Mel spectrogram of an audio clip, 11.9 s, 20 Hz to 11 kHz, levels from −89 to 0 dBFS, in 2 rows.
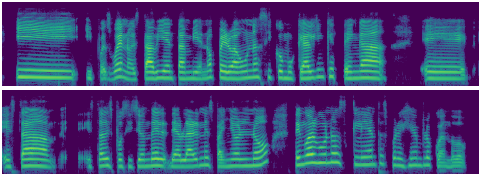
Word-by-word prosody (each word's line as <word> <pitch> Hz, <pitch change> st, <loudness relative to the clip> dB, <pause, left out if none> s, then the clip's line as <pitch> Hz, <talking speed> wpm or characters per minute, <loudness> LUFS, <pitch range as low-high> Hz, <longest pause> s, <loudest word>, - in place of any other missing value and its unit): Y 260 Hz, -2 st, +1 dB
y 240 Hz, -1 st, -12 dB
pues 225 Hz, -, -8 dB
bueno, 255 Hz, 0 st, +4 dB
está 205 Hz, +2 st, +4 dB
bien, 240 Hz, +1 st, -1 dB
también, 225 Hz, 0 st, 0 dB
¿no? 260 Hz, +2 st, -3 dB
Pero 235 Hz, -2 st, +5 dB
aun 235 Hz, +3 st, +1 dB
así, 265 Hz, -1 st, -5 dB
como 235 Hz, -1 st, -3 dB
que 235 Hz, -, -3 dB
alguien 250 Hz, +4 st, +2 dB
que 295 Hz, 0 st, -4 dB
tenga, 240 Hz, 0 st, +3 dB, 0.5 s
eh, 225 Hz, -1 st, -2 dB
esta 240 Hz, 0 st, +3 dB, 0.5 s
esta 235 Hz, +1 st, -3 dB
disposición, 235 Hz, -1 st, -5 dB
de 250 Hz, -1 st, +2 dB
de 230 Hz, -, -2 dB
hablar 230 Hz, 0 st, +3 dB
en 265 Hz, +3 st, -6 dB
español, 245 Hz, -1 st, -4 dB
no. 270 Hz, +8 st, +1 dB, 0.3 s
Tengo 285 Hz, +4 st, +3 dB
algunos 350 Hz, 0 st, +3 dB
clientes 290 Hz, +2 st, -6 dB
Por 270 Hz, -2 st, -7 dB
ejemplo, 260 Hz, +2 st, -7 dB
cuando 120 Hz, -, -9 dB
245 Hz, 160 wpm, -21 LUFS, 230-265 Hz, 0.5 s, Pero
